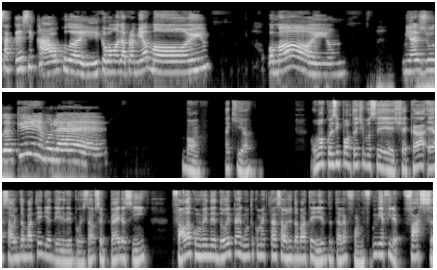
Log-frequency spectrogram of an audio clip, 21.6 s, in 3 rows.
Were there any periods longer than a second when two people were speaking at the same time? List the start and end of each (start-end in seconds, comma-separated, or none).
none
